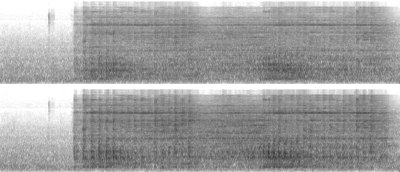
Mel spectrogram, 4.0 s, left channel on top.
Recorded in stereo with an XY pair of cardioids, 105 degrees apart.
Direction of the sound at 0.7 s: 70° right.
